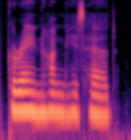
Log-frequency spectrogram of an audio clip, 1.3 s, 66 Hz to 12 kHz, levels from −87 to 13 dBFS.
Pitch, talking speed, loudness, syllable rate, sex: 185 Hz, 180 wpm, -15 LUFS, 4.6 syllables/s, female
